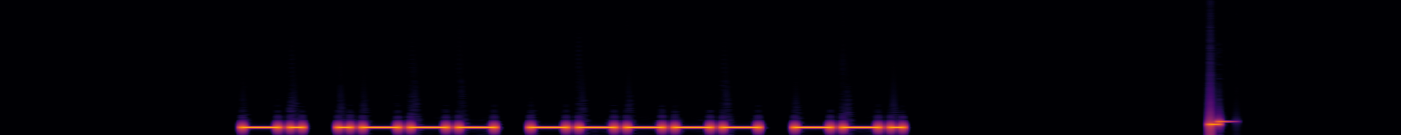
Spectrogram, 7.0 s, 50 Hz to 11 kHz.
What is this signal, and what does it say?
Morse code, heard as a keyed tone, about 20 wpm, 700 Hz. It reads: NJ0G
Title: USA Call Signs - 4 Characters - 2x Character Spacing - 20wpm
